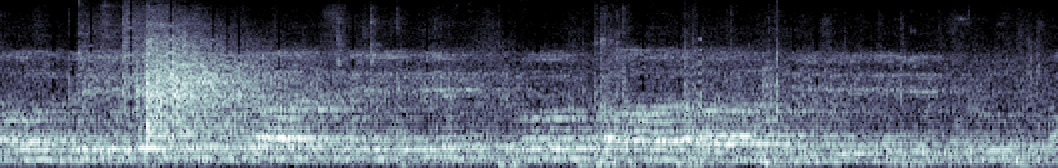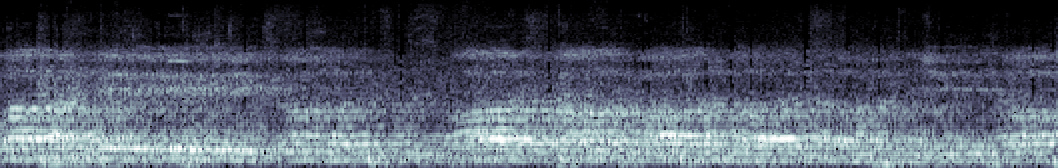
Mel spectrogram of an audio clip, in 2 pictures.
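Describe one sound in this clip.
A man speaks calmly nearby in a large echoing hall.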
